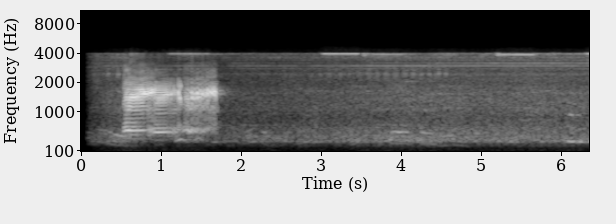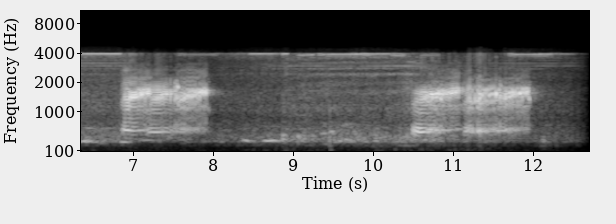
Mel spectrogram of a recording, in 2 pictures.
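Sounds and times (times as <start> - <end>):
steady background hiss: 0.1 - 12.6
toad calling with rattling croaking trills: 0.5 - 1.9, 6.0 - 12.2.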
